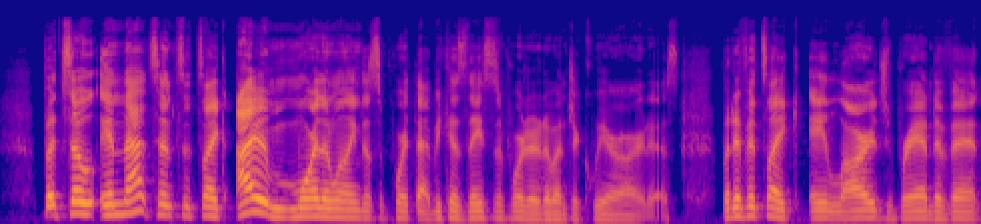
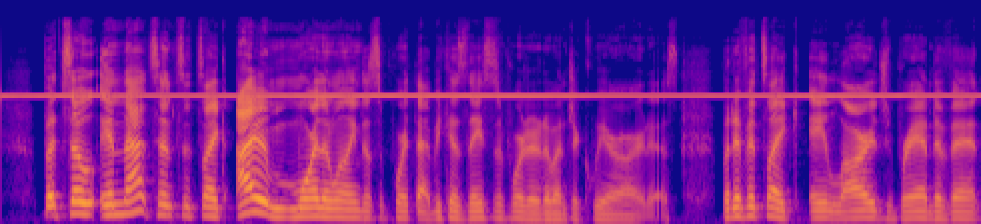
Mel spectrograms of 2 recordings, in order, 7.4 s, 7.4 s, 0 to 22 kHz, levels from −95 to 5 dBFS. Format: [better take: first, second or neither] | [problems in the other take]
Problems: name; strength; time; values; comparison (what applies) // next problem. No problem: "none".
first | high-pitched whine; loud; throughout; 4 kHz, 7 dB below the speech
